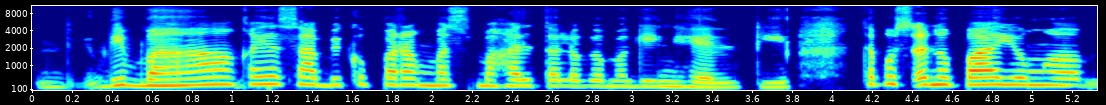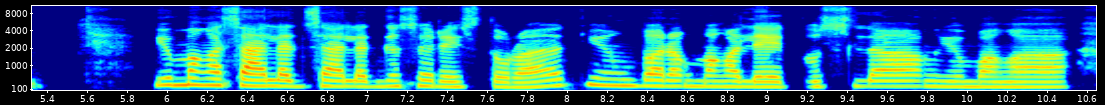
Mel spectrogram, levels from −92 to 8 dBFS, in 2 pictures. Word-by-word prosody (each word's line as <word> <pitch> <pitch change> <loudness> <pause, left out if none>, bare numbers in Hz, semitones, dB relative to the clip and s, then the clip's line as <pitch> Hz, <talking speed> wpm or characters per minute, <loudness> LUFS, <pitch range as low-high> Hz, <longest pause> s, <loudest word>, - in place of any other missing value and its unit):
'Di 185 +6 -6
ba? 245 +4 +4
Kaya 295 0 +1
sabi 275 -3 0
ko 285 - -8
parang 260 0 0
mas 240 -1 -3
mahal 230 0 -1
talaga 220 -1 -6
maging 205 -1 -7
healthy, 175 -1 -6 0.4
tapos 290 +1 -2
ano 275 +1 +5
pa, 275 +2 +9
yung 270 -1 0
ah, 250 -1 -1 0.7
yung 260 0 -1
mga 260 -2 +4
salad-salad 220 -3 +3
nga 215 +1 -4
sa 225 +1 -3
restaurant 195 +2 -2
yung 240 -3 -3
parang 220 -2 +1
mga 210 -1 0
lettuce 195 +2 -2
lang, 215 0 -1
yung 200 0 -6
mga 190 0 -1
220 Hz, 165 wpm, -22 LUFS, 200-255 Hz, 0.7 s, pa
